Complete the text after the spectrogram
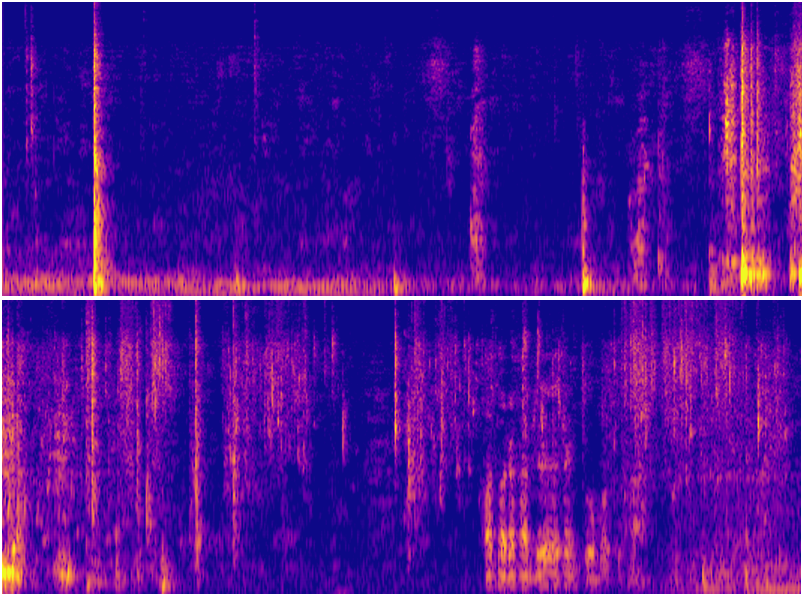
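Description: A knife chops on a wooden board with sharp knocks.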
